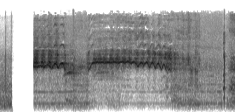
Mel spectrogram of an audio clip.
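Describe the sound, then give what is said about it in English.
A miniature horse named Liam whinnies loudly, a long wavering neigh with a shrill warbling pitch that rises, holds, then fades out over a few seconds. “And here is a recording of my mini Liam giving Chili a run for his money.”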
